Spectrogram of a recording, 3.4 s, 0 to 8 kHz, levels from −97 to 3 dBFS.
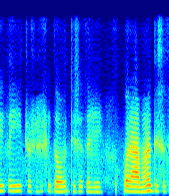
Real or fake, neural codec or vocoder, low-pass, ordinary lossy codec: fake; codec, 24 kHz, 0.9 kbps, WavTokenizer, large speech release; 7.2 kHz; none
